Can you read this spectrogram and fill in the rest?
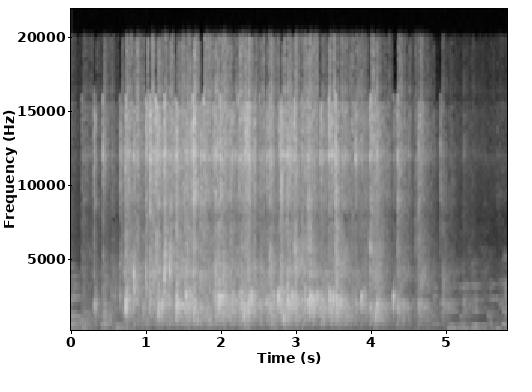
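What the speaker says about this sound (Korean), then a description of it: "다시 한번 감사드리고 박수 한번 부탁드립니다." Applause from the audience at a Korean church-organization seminar, a dense, steady wash of clapping holding for several seconds at a fairly close, even level, with some voices mixed in.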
